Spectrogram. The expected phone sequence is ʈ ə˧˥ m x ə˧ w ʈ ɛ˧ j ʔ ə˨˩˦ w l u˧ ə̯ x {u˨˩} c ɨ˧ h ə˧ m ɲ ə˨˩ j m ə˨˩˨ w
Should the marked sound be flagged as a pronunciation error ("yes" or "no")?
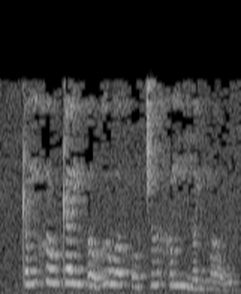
no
